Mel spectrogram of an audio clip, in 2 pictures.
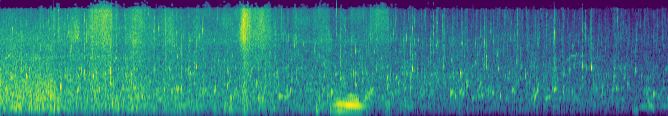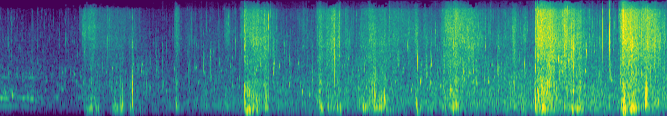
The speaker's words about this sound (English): You can hear the water, but you can't see it. You've had a glimpse of it so far. Part of the journey we're going to take now will be increasing noise of water and these little reveals that start to build the anticipation of the journey.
